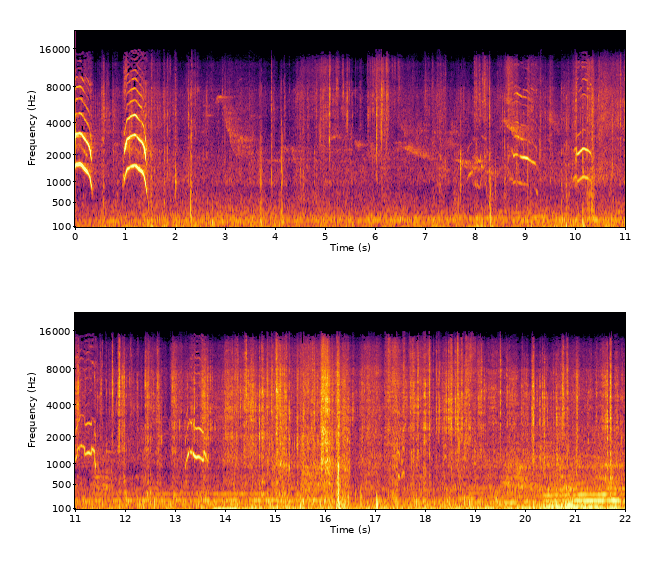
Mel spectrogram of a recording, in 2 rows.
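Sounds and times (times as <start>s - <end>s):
kittens mewing: 0.0s - 1.6s, 7.8s - 11.8s, 13.0s - 13.9s.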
